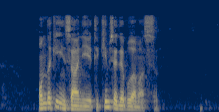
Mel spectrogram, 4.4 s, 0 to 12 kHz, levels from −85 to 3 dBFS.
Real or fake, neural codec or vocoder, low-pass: real; none; 7.2 kHz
